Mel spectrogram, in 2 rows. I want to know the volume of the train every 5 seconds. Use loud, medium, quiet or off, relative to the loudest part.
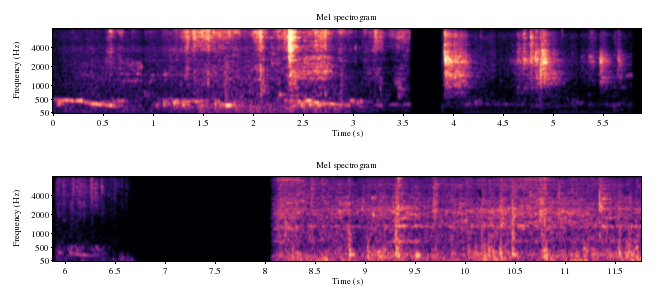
quiet, loud, loud.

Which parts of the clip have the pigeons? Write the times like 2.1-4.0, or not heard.
0.0-6.7.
